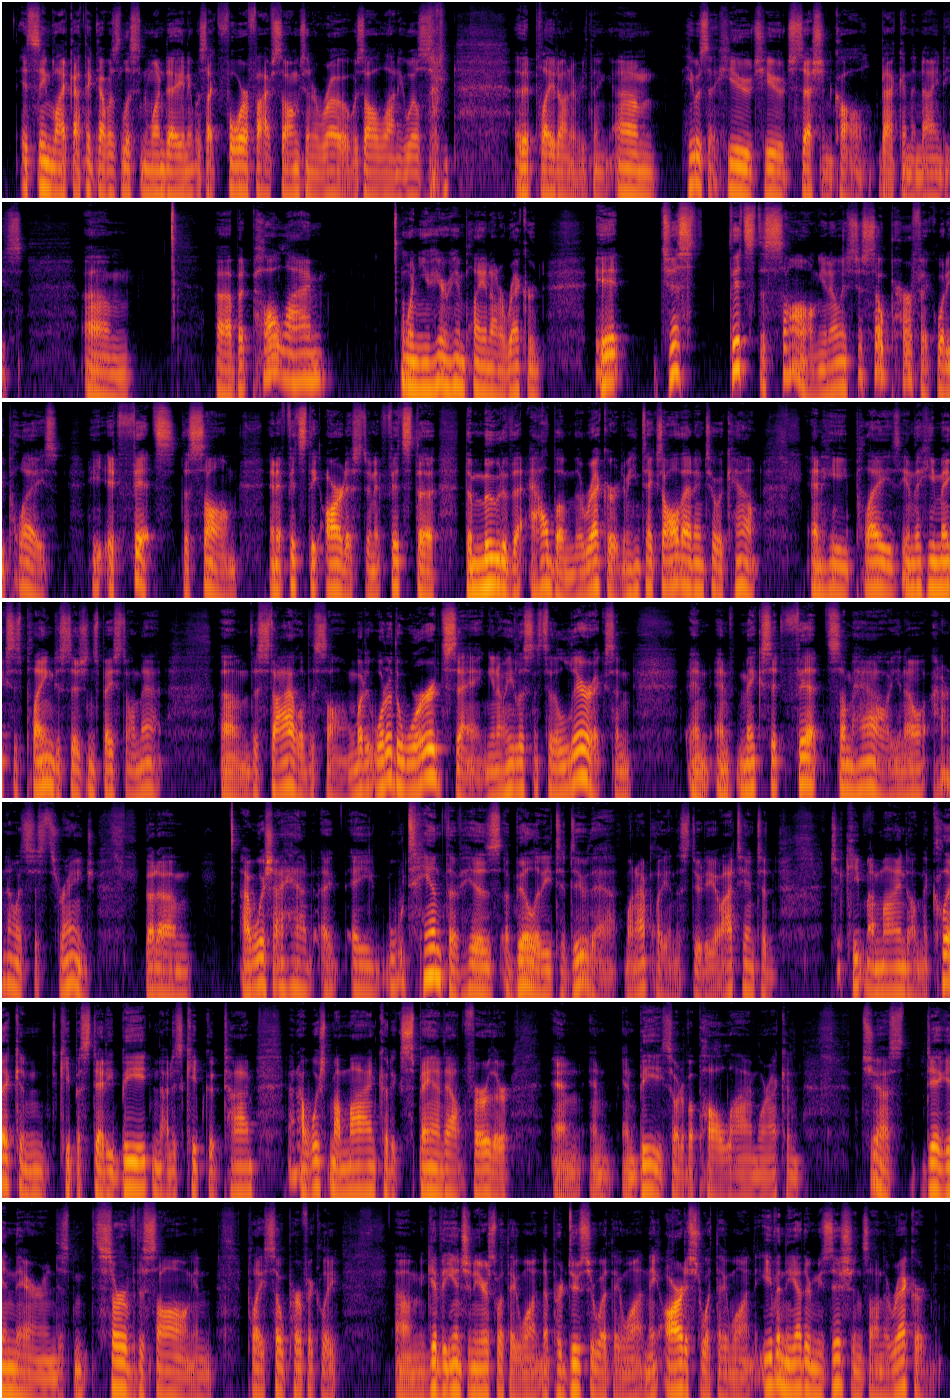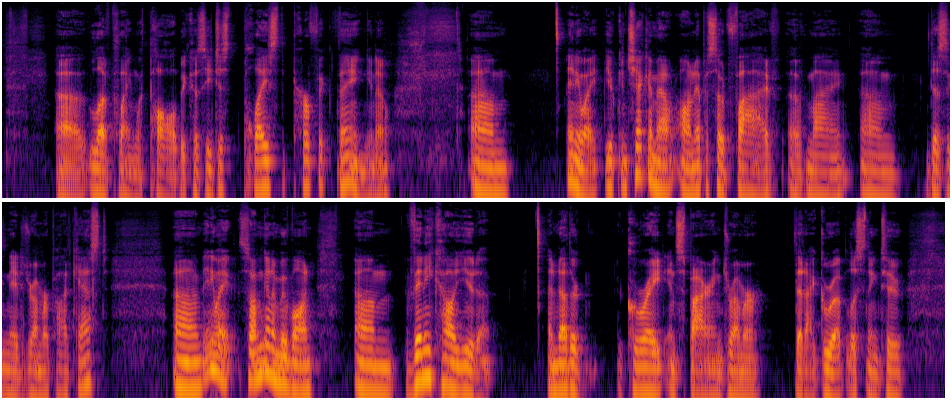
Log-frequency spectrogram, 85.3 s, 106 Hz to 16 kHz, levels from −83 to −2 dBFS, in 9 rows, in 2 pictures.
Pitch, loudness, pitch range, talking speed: 120 Hz, -26 LUFS, 105-135 Hz, 210 wpm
